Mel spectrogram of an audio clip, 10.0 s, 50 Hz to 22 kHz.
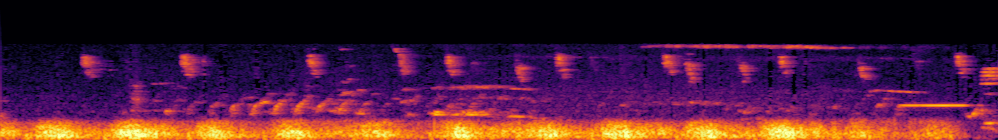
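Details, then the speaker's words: Machinery murmur at the left upper sternal border: continuous low rumbling that swells and fades with each beat, about 78 a minute, due to patent ductus arteriosus. "machinery type of murmur heard at the left upper sternal border is due to a patent ductus arthuriosis"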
